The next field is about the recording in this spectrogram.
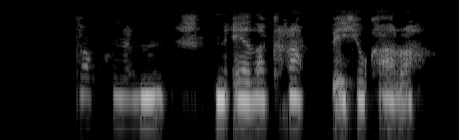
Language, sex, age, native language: Icelandic, female, 9, Icelandic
